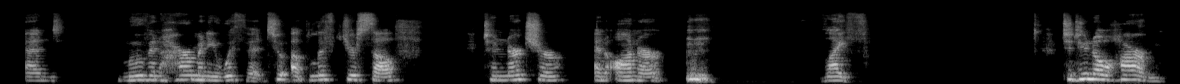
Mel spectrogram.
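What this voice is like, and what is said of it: Hoarse, fading voice. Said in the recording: “I'm losing my voice here, I've been talking a lot”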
